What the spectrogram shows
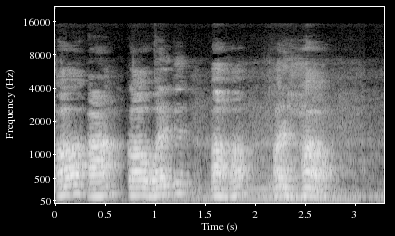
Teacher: जब आप कंठी ध्वनि बोलेंगे, जैसे अ, आ, क वर्ग, अह और ह, इन ध्वनि को बोलते समय गले में पूरा बल पड़ेगा।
